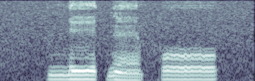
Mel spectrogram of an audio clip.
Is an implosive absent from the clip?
no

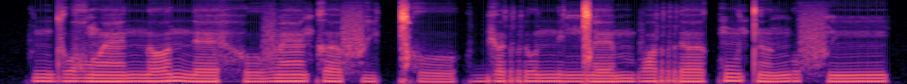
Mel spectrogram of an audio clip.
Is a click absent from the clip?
no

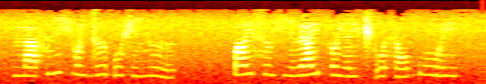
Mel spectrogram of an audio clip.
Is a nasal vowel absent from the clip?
yes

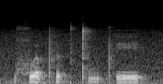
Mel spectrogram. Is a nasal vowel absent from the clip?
yes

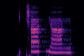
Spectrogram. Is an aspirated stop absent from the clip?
yes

